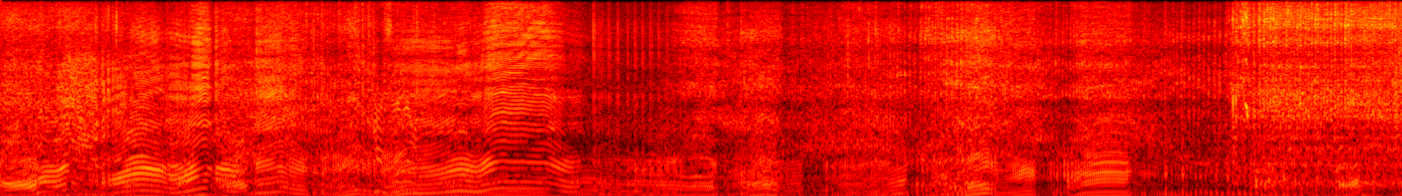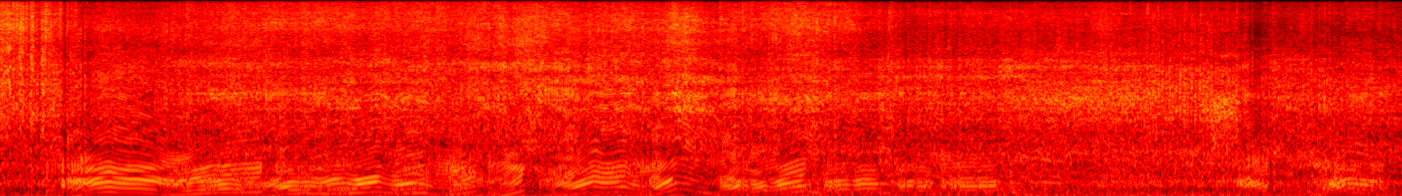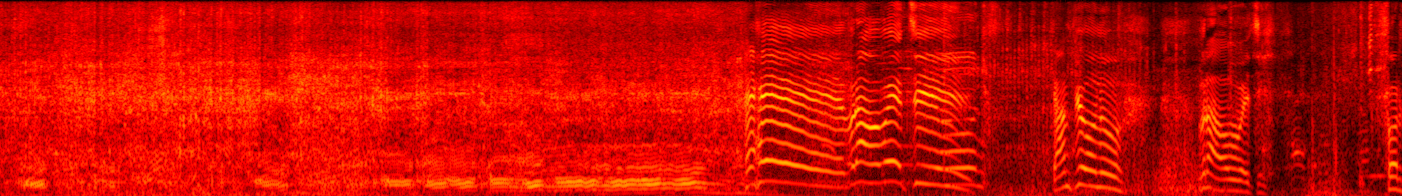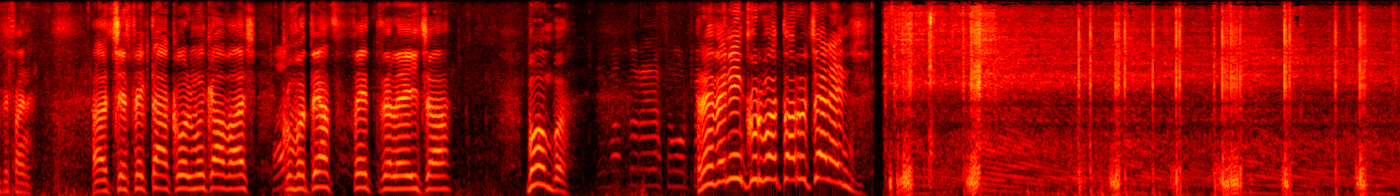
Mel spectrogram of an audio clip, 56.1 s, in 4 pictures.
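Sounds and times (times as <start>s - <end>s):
motorcycle engine revving: 0.0s - 40.0s, 50.9s - 56.0s.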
